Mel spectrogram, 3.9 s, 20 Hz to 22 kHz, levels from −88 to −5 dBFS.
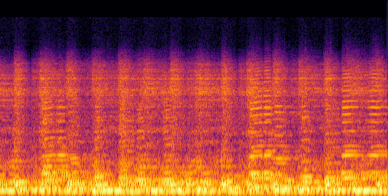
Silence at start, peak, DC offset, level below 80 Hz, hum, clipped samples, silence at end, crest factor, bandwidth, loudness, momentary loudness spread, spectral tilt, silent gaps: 0 s; -2 dBFS; under 0.1%; -24 dBFS; none; under 0.1%; 0 s; 8 dB; 8.2 kHz; -12 LUFS; 1 LU; -6 dB/octave; none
